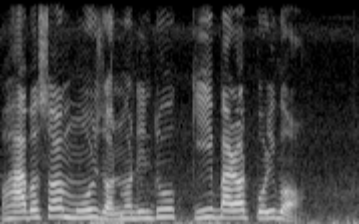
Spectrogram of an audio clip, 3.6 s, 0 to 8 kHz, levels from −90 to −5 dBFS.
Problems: none marked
